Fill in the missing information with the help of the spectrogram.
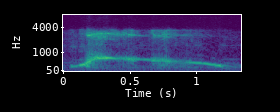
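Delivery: very high squeal with laugh; cheering. Acted. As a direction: squeal it with delight. Caller cheering.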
